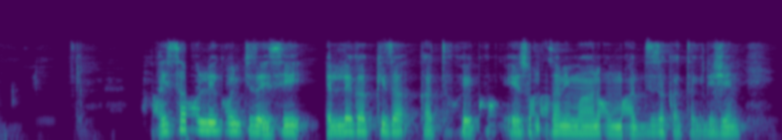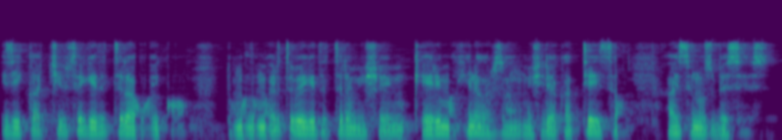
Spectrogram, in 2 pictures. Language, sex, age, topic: Gamo, female, 18-24, government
